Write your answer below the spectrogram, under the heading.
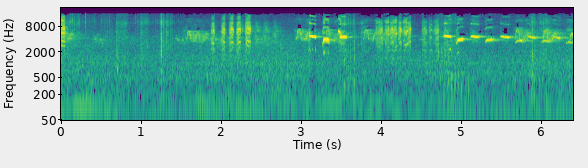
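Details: Great tit chicks being reared by a male and female, ten young hatched and fledged: scattered thin chirps, then loud grouped rasping bursts and short high whistled notes in quick runs.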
